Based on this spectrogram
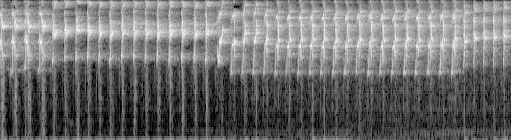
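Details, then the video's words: Long 'ngekek' trill of a fighter lovebird, played to make other lovebirds trill fast; a fast run of sharp high notes shifts partway into a slightly lower, buzzier, very regular pulsing chatter that continues throughout. "Suara Burung Lovebird ini PINTAR Sekali Bikin Labet Cepat Ngekek"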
